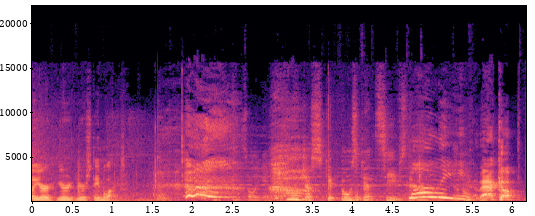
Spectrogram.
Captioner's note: gasping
